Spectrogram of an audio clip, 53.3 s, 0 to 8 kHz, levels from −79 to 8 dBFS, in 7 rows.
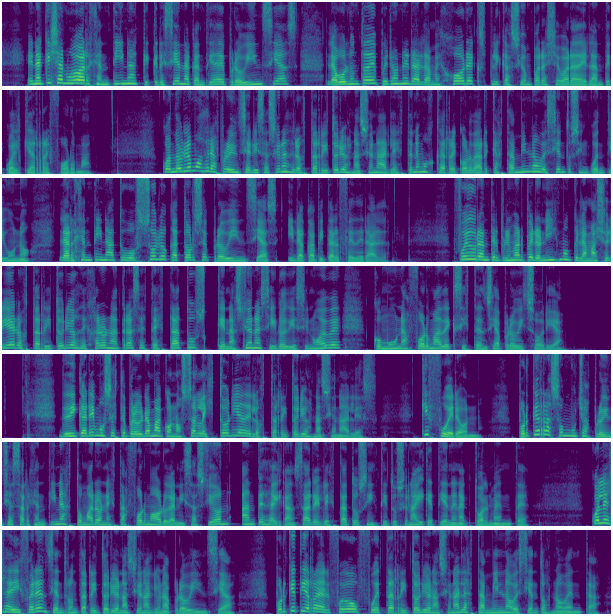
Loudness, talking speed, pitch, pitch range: -23 LUFS, 145 wpm, 200 Hz, 170-240 Hz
